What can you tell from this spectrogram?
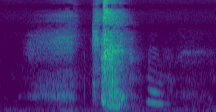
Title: Powerful Sneezes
